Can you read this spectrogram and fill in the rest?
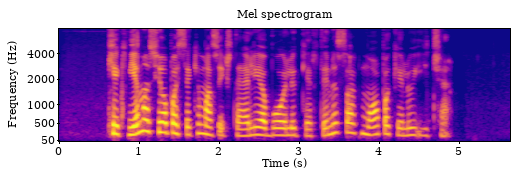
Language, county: Lithuanian, Klaipėda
